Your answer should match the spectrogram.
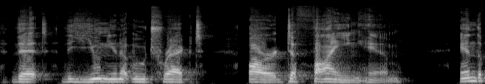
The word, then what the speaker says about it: Utrecht: the you of Utrecht Utrecht is spelled kind of like it sounds to me it sounds a little bit like a sound a cat would make as its vomiting but who trekked you TR e CH T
